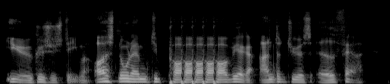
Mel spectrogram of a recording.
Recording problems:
audio stuttering; at 1.5 s

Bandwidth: 13.5 kHz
